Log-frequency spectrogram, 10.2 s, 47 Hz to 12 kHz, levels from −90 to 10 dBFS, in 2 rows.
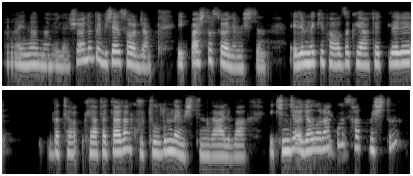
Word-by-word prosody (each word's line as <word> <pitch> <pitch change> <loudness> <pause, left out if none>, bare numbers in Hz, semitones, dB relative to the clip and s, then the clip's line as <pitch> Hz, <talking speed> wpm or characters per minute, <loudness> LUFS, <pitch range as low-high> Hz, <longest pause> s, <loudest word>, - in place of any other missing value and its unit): Aynen 190 -1 -3
öyle. 175 -1 -9
Şöyle 255 - -1
de 270 -5 +1
bir 210 - -1
şey 230 0 +3
soracağım, 185 -6 0 0.3
ilk 105 - -3
başta 255 +3 +2
söylemiştin, 165 - -1 0.3
"Elimdeki 210 +4 +4
fazla 200 0 -1
kıyafetleri 210 +2 +2 0.6
da 190 - +1
ta 190 0 -5
kıyafetlerden 200 +5 +3
kurtuldum." 195 +1 0
demiştin 165 -3 -2
galiba. 160 0 -3 0.3
2'nci 215 +4 +2
el 215 +2 +4
olarak 250 +6 0
mı 330 0 -5
satmıştın? 275 - -3
205 Hz, 140 wpm, -23 LUFS, 185-225 Hz, 0.6 s, Elimdeki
